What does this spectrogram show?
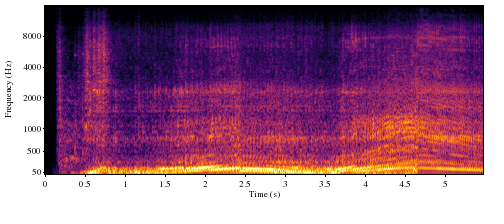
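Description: V8 engine revving, its pitch rising and falling several times, with a sudden loud onset about half a second in.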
